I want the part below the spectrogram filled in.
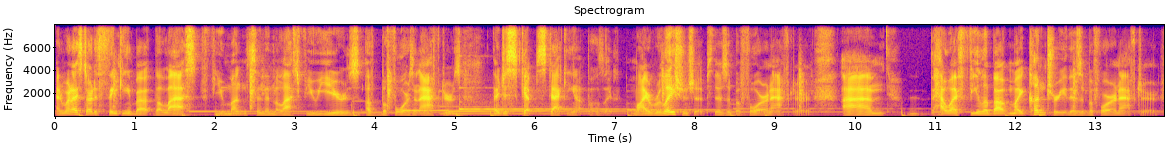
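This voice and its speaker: Thoughtful low-voiced man from Sudan. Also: normal speed, over music. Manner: thoughtful, reflective, with fillers like "um" and "like". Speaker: guest, culture writer. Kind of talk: interview over the phone or remote line.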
